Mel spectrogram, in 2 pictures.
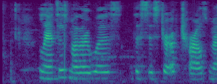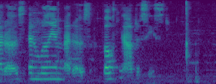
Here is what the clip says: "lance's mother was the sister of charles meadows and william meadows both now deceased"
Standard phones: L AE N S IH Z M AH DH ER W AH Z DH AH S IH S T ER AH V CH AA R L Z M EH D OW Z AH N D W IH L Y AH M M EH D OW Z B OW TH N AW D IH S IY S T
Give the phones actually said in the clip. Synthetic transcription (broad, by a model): L AE N S IH Z M AH DH ER W AH Z DH AH S IH S T ER AH V CH AA R L Z M EH D OW Z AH N W IH L Y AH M M EH D OW Z B OW TH N AW D IH S IY S T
